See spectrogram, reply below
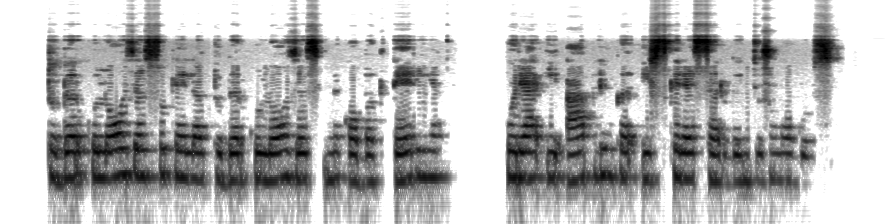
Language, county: Lithuanian, Kaunas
